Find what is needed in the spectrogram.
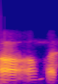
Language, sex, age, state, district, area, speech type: Manipuri, male, 45-60, Manipur, Imphal East, rural, conversation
